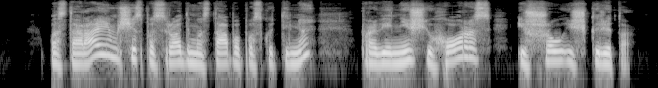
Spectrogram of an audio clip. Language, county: Lithuanian, Vilnius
